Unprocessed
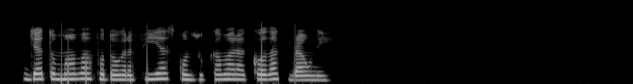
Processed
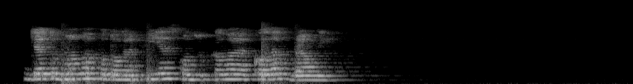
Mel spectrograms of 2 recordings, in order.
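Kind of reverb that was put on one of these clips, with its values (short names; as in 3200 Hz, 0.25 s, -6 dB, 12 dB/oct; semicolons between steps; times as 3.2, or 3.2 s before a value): two-slope reverb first 0.48 s, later 1.6 s, from -24 dB, DRR -9 dB; gain -6.5 dB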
